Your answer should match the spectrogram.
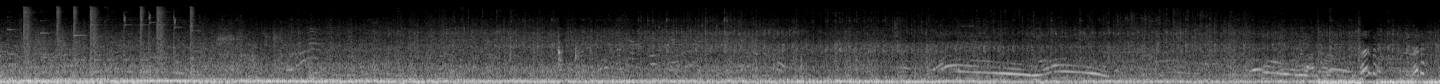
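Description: Diesel engine of a wooden abra water taxi running steadily, with passengers' voices around it.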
